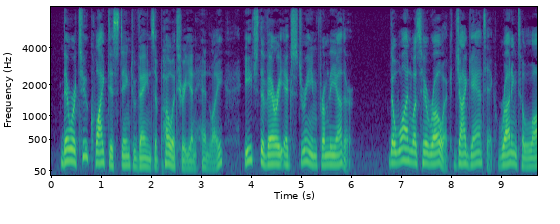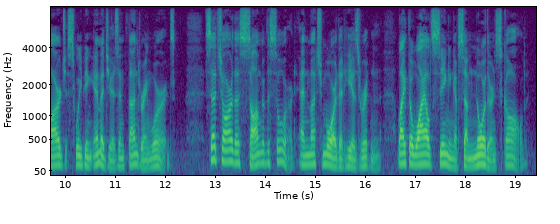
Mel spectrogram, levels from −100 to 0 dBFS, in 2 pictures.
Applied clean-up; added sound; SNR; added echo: none; none; none; none.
